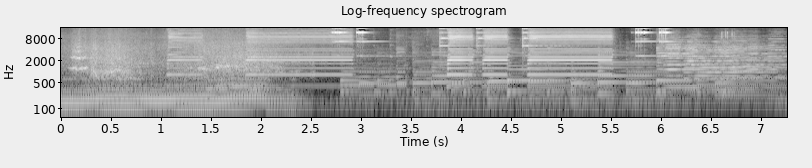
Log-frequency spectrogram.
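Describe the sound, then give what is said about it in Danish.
A short radio traffic jingle: a loud, swooping car-engine rev sweeps up and down, then gives way to a bright, chiming musical sting with bell-like tones. No voices. “Vi starter med den her trafikjingle”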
